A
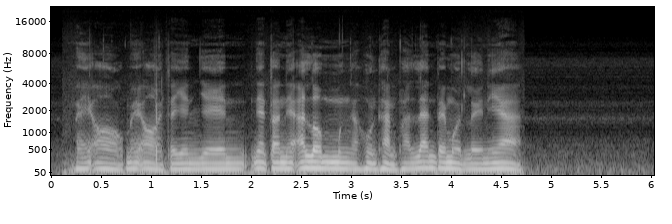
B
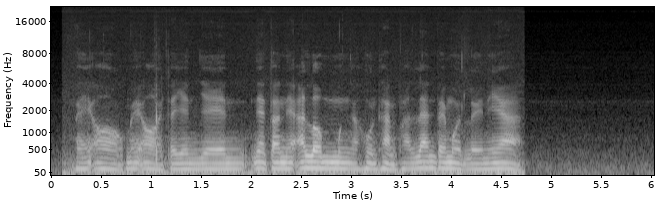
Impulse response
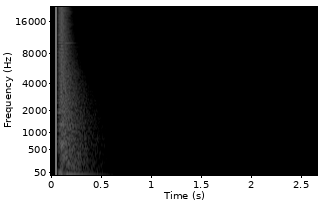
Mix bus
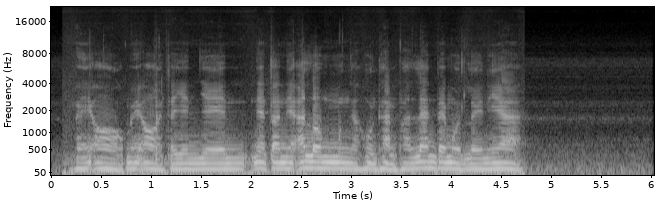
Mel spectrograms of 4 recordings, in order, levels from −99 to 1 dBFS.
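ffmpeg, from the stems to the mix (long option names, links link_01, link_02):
-filter_complex "[0:a]asoftclip=type=tanh:threshold=-22.5dB,volume=1dB,asplit=2[link_01][link_02];[link_02]volume=-8dB[link_03];[1:a]acompressor=threshold=-25dB:ratio=6,adelay=3.6,volume=-2dB[link_04];[2:a]atrim=start_sample=2205[link_05];[link_03][link_05]afir=irnorm=-1:irlink=0[link_06];[link_01][link_04][link_06]amix=inputs=3:normalize=0"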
